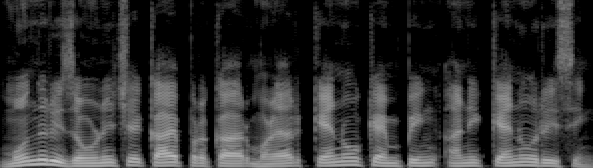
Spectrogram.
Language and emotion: Goan Konkani, neutral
